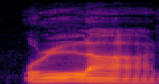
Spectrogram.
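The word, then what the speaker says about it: עולה: 이번 죄를 히브리어로 하면 올라 라는 단어를 했습니다 이 올라 라는 단어의 뜻은 올라가다 입니다 참 흥미롭게 도 20을 리어 올라는 우리말 올라가다 와 발음이 같습니다 어찌되었든 히브리어 올라가 의미하는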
